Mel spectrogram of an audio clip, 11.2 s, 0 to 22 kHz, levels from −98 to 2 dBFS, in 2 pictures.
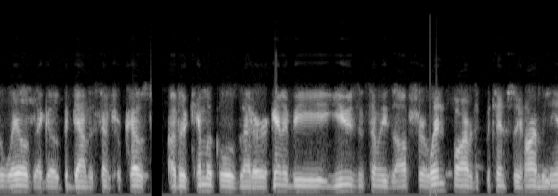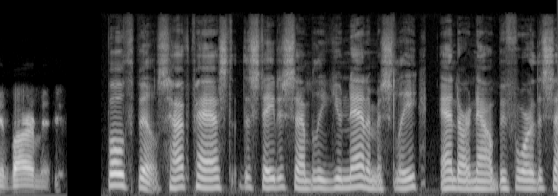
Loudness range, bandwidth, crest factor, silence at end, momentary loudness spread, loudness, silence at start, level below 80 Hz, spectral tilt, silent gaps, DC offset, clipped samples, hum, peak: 1 LU; 16 kHz; 18 dB; 0 s; 7 LU; -23 LUFS; 0 s; -70 dBFS; -4.5 dB/octave; 1.53-1.63 s, 6.25-6.60 s; under 0.1%; under 0.1%; none; -4 dBFS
